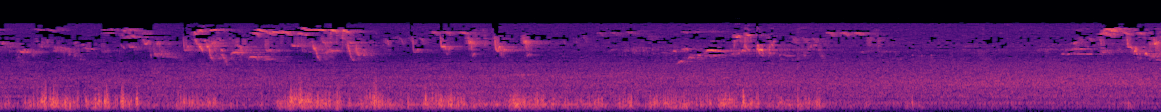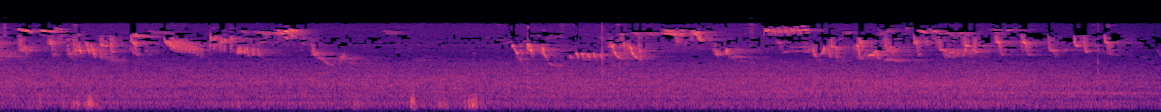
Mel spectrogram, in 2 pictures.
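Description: Songbirds chirping and twittering in quick bursts of short high notes, over a steady hiss. Uneven low rumbles and thumps run under them for about the first ten seconds, and the sound fades out at the end.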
